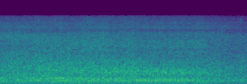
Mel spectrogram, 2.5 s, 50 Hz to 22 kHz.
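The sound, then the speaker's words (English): A log truck's engine brake rattles loudly in a dense, steady rumble as it gets through a sharp road corner, easing off slightly at the very end. No one speaks. “But if they come 100 k's an hour or 80 k's an hour from town and end up to the road, then they need the engine brake to get through the corner. And that's what it's all about. That rattling one I'm talking about here, that's not that bad.”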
